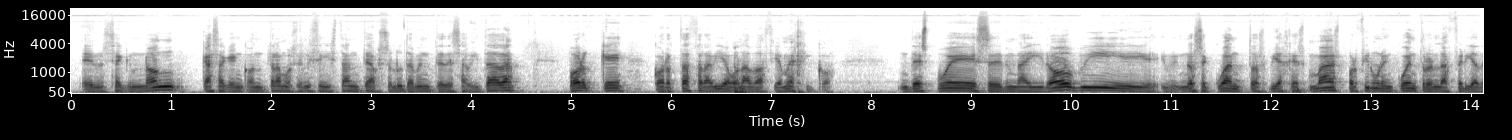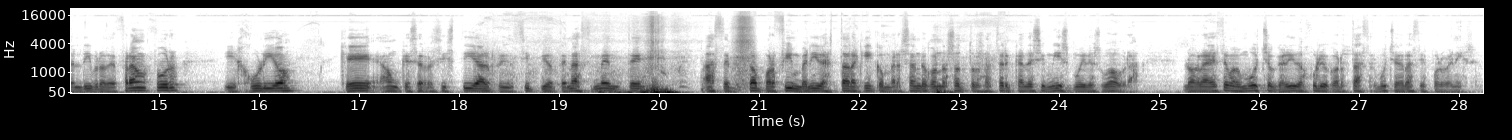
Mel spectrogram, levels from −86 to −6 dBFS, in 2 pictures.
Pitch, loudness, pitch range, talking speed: 105 Hz, -24 LUFS, 100-115 Hz, 155 wpm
